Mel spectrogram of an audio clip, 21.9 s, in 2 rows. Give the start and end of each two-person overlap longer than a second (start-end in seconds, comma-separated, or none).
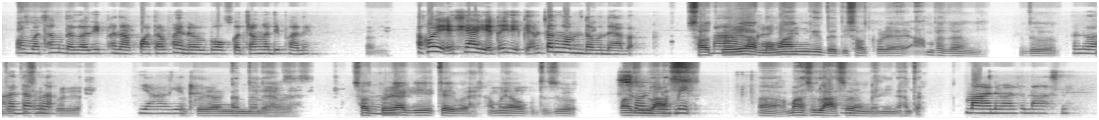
none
